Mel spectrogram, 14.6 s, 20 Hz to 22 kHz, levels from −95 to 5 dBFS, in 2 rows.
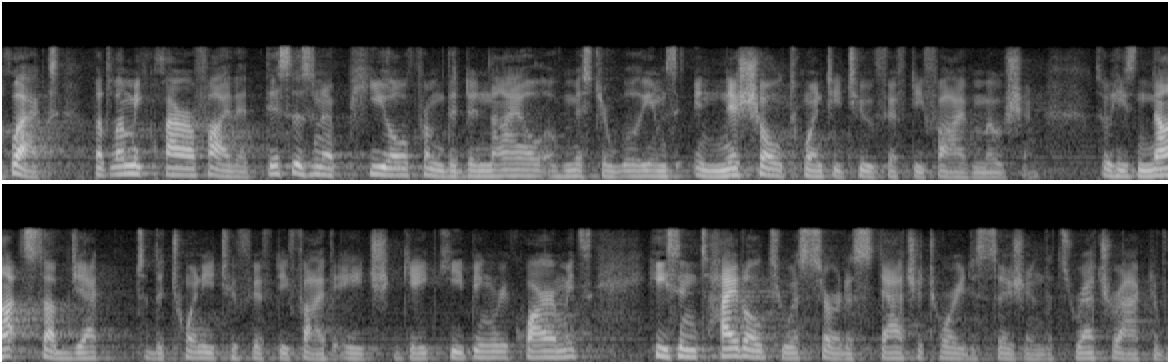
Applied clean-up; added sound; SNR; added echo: none; none; none; none.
